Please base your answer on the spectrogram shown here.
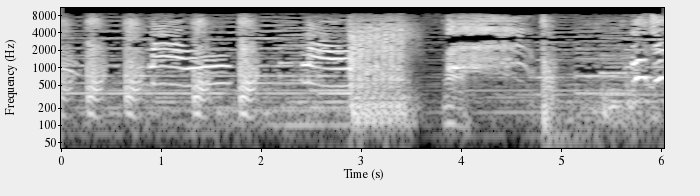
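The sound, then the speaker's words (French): A cat named Carl, ordered to attack, yowls and meows loudly in a rapid string of drawn-out, wavering cries, broken midway by a harsh, noisy screech before the meowing resumes. “Mais Carl, un crétin de chat, il a 9 vies, c'est imbécile, il en profite à chaque fois.”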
